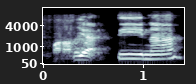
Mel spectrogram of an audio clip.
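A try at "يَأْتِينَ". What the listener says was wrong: Ya, ya'tina. Panjang ya.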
